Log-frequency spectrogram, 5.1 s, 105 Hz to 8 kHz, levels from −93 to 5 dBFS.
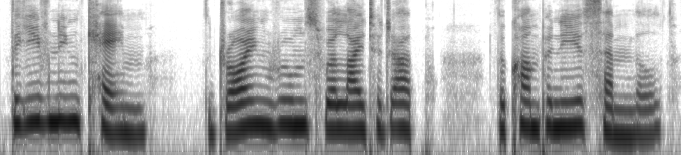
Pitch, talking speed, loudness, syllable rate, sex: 220 Hz, 140 wpm, -13 LUFS, 5.2 syllables/s, female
